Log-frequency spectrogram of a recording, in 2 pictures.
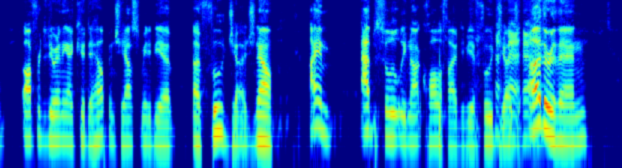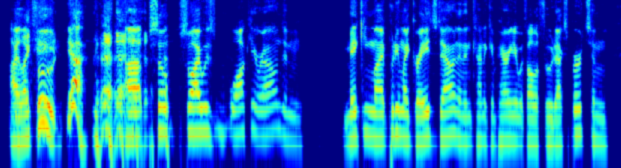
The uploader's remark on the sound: Live From the Linc for Women Against Abuse Event. Live from Lincoln Financial Field!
